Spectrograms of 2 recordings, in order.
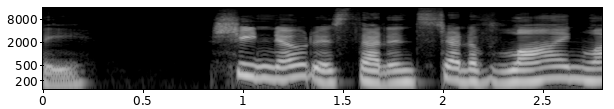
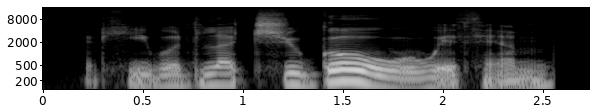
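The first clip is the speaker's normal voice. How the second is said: very quiet, low, hushed undertone; 5 semitones lower than usual. Reading a doctor's line about a nurse going along: very low voice. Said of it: "in a very low voice".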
